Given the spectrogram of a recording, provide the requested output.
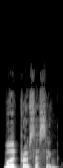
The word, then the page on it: word processing: British English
